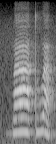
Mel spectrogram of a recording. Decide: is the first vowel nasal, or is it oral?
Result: oral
